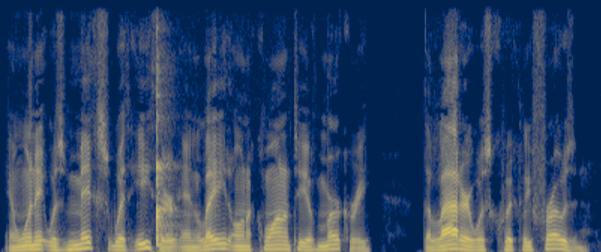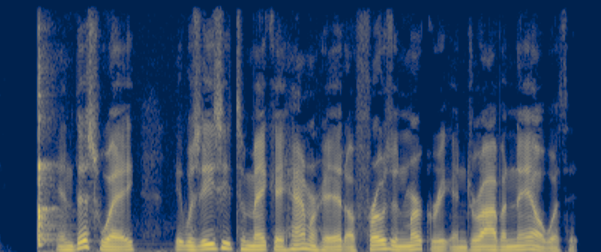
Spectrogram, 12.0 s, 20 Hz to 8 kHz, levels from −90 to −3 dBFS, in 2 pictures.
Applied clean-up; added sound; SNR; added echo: none; Bowed string instrument; 6 dB; none.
